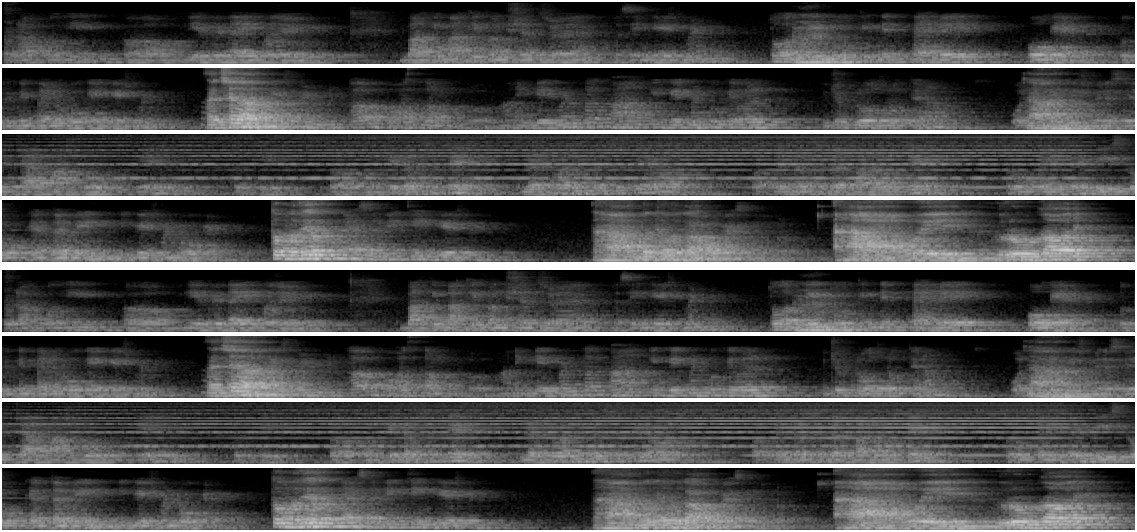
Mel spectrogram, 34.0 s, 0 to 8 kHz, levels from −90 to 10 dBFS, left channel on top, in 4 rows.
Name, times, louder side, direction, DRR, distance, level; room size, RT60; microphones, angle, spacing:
voice 1, 0.0-5.3 5.7-7.3 7.7-8.1 8.4-9.6 10.1-14.2 14.6-15.6 16.0-18.4 18.7-19.1 19.4-20.5 20.9-22.1 22.6-24.0 24.5-27.1 27.6-29.1 30.2-31.4, right 1 dB, 70° right, -3 dB, 1.1 m, -33 dB
voice 2, 10.0-10.5 16.2-16.5 27.5-28.0 29.9-30.8 31.7-33.6, left 2 dB, 45° left, -2 dB, 0.7 m, -20 dB
sound 1, 16.9-25.4, right 1 dB, ahead, 0.4 m, -38 dB
4.3 x 2.0 x 3.7 m, 1.1 s
head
